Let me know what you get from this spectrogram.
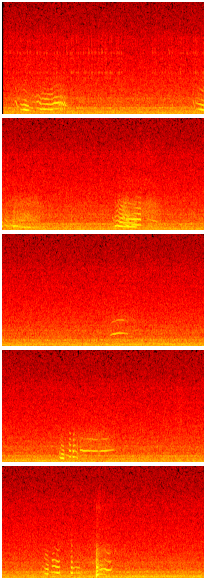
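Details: Butters, a sleeping pet cat, gives squeaky snores: short, high, whistly squeaks with bent pitch, recurring every three to four seconds across the stretch over a steady low room hum.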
